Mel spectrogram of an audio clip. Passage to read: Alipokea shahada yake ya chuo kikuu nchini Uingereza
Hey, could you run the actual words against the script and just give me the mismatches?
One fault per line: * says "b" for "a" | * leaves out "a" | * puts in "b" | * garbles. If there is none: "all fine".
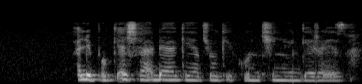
all fine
